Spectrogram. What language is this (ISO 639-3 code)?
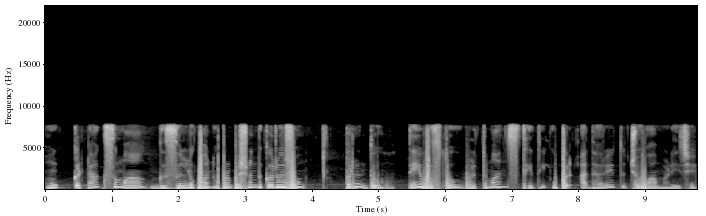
guj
